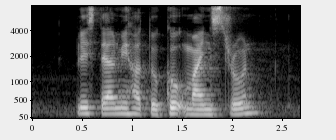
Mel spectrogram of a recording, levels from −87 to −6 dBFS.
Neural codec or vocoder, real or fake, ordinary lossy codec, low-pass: none; real; none; none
